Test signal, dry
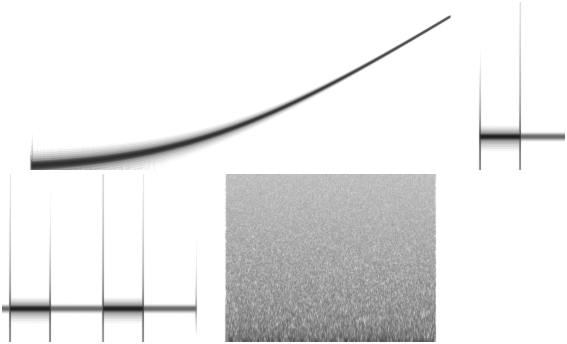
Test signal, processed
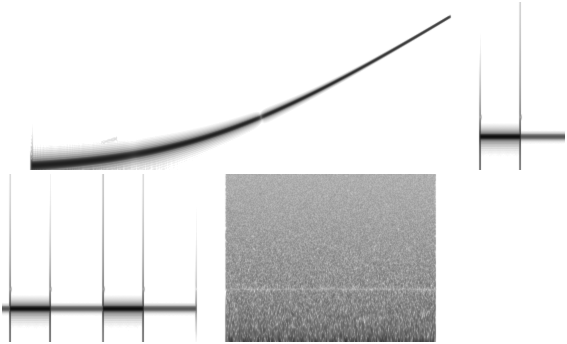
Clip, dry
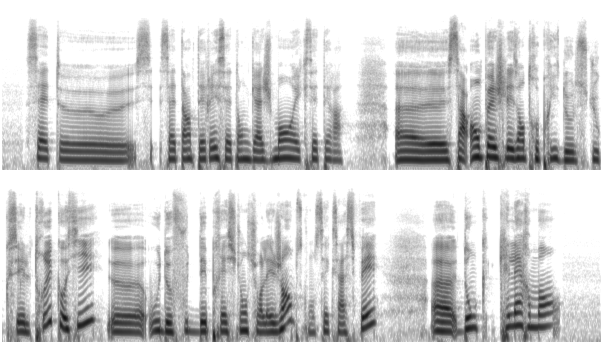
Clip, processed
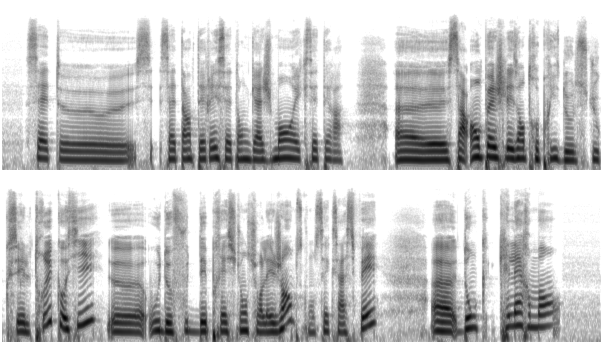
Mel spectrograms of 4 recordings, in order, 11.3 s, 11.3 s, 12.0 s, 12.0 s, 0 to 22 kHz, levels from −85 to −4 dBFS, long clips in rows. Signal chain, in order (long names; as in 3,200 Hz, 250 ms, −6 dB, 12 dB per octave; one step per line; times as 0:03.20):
notch filter 1,400 Hz, Q 11
dynamic equaliser 270 Hz, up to −4 dB, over −35 dBFS, Q 5.9
level +5 dB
